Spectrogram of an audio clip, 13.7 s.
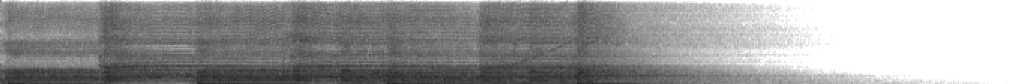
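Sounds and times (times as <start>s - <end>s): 
epic emotional vocals: 0.0s - 10.4s.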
